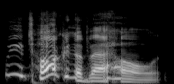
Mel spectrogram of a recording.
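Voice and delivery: high, baffled disbelief; incredulous. Real, not acted. Baffled by team mix-up.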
